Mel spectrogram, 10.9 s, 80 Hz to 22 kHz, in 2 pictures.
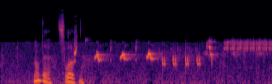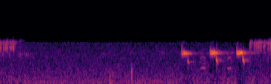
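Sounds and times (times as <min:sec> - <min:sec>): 
speech: 0:00.7 - 0:01.9
common nightingale singing: 0:01.3 - 0:06.2, 0:09.0 - 0:10.8.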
